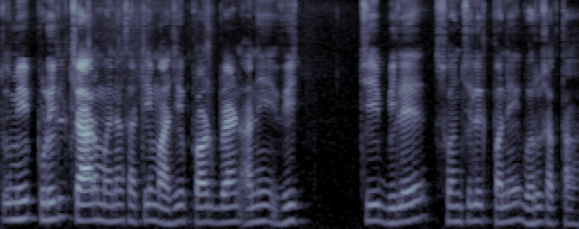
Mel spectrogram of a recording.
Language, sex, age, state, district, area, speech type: Marathi, male, 30-45, Maharashtra, Amravati, urban, read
